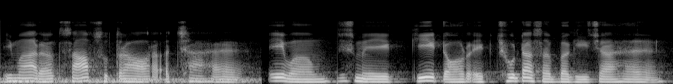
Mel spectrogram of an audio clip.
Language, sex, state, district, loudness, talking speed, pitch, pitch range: Hindi, male, Jharkhand, Palamu, -16 LUFS, 140 wpm, 125 Hz, 120-145 Hz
